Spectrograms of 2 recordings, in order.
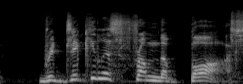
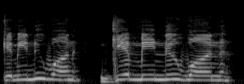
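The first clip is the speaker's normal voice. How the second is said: mock demand; 9 semitones higher, 3 dB louder than usual. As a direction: whine it out like a pushy customer. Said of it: "I'll just say".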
